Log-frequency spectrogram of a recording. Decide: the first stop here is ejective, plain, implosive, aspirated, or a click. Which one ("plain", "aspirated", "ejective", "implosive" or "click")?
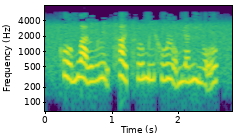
aspirated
